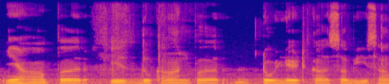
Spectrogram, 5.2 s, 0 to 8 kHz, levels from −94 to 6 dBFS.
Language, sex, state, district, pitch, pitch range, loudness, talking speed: Hindi, male, Madhya Pradesh, Dhar, 100 Hz, 100-105 Hz, -17 LUFS, 105 wpm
